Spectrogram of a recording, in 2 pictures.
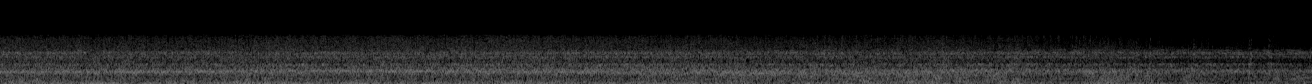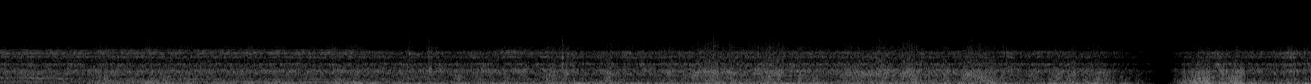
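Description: Steady wind and road rush on a camera carried on a moving bicycle. It eases a little and loses some hiss about halfway through.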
